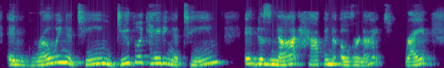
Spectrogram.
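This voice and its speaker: Somewhat breathy, a woman's voice rises and falls with lively intonation at a fairly high pitch. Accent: Southern US. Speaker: network marketing team leader. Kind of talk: team training call. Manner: fast; animated.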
